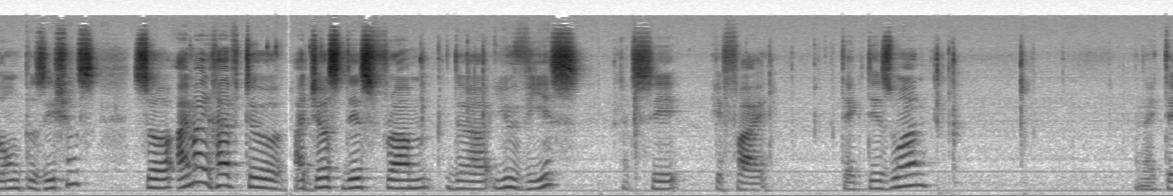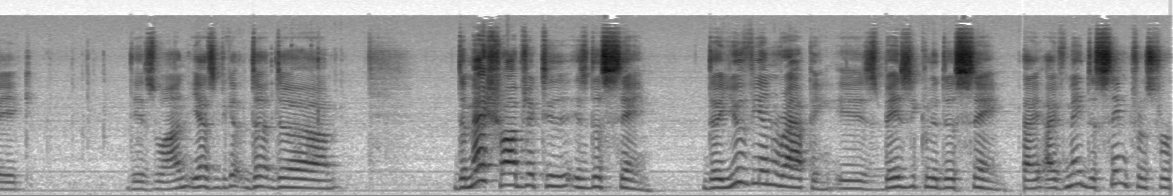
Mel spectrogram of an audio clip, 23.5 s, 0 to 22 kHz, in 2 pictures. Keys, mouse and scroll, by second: 1.2-1.8 scroll down 4, 2.6 middle click, 3.0 middle click, 3.0 click, 3.8 click, 4.8 Tab, 5.3 a, 5.6-6.0 scroll down 4, 6.0 scroll up 2, 6.1 alt+a, 6.8 alt+a, 7.2 scroll up 1, 8.8 l, 9.6 scroll up 2, 10.0 alt+a, 10.8 l, 13.2 l, 14.7-15.3 scroll up 3, 15.3 shift+middle drag, 15.7-16.1 scroll down 2, 19.6-20.5 scroll down 4, 20.5-21.4 scroll up 4, 21.4 scroll up 2, 21.6-22.2 scroll down 4, 21.9 shift+middle click, 22.2 scroll up 1.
